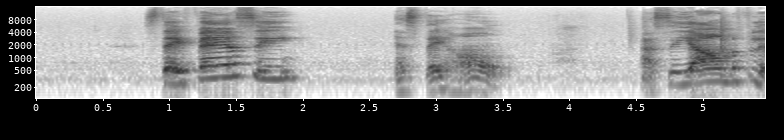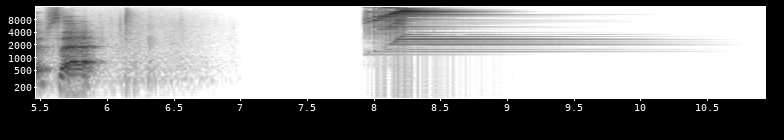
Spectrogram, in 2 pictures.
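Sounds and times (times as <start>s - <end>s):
bright ringing chime with upward sweep: 7.9s - 10.5s.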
